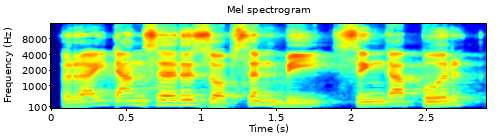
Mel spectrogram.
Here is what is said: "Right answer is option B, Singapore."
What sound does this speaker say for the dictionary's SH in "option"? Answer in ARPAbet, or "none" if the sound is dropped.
S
